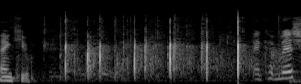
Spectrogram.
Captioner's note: applause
